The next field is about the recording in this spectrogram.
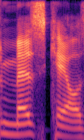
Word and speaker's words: mezcal: What's this mezcal? Is that how you pronounce it? – Mezcal is how it's typically pronounced.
